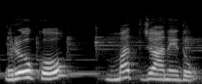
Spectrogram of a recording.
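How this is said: There is a pause right after 'roko'.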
